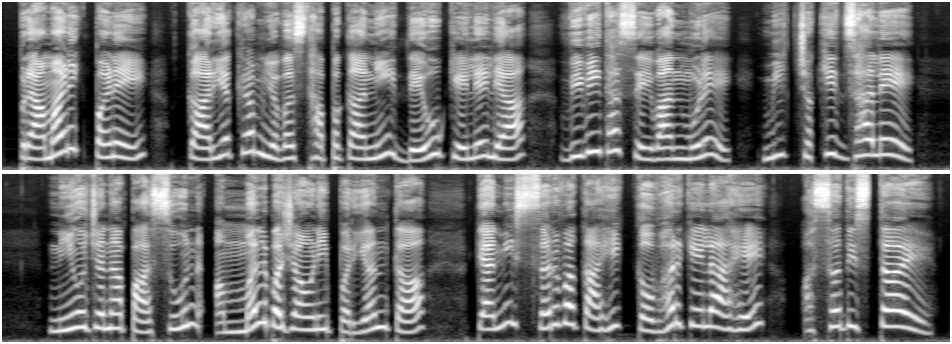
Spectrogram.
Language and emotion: Marathi, surprised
